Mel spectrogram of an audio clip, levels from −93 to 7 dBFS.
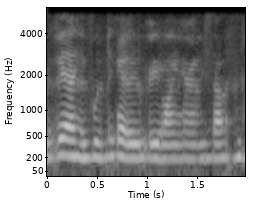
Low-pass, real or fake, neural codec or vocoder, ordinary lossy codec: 5.4 kHz; fake; codec, 16 kHz, 1 kbps, FreqCodec, larger model; none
